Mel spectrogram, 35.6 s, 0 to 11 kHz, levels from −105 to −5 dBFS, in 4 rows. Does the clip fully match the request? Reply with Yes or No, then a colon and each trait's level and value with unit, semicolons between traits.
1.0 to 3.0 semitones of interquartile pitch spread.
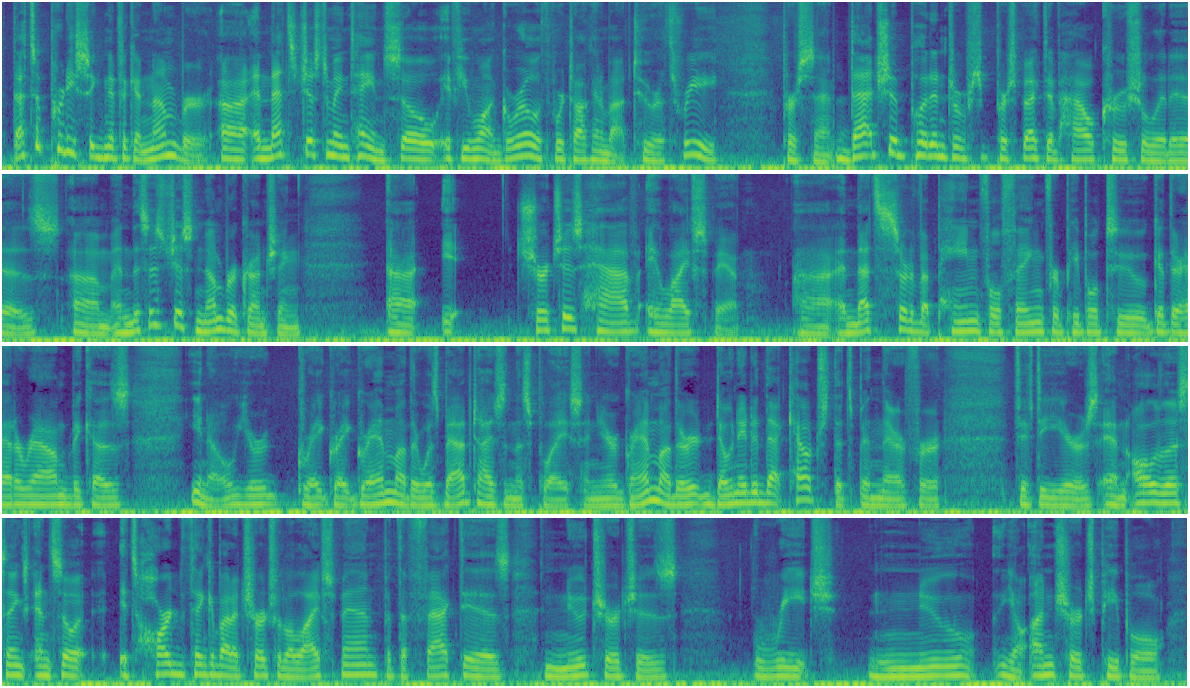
No: average, 4.3 semitones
